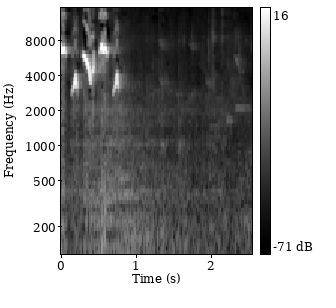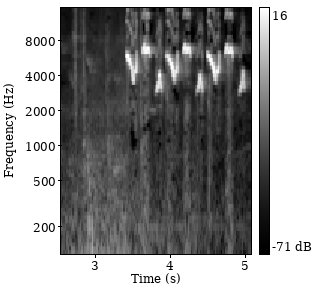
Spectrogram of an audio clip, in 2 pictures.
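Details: Lure song of a cinereous tit intended to make other birds sing: a short phrase of high notes, a pause with faint low sounds, then a brisk series of about nine bright notes alternating high and low.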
